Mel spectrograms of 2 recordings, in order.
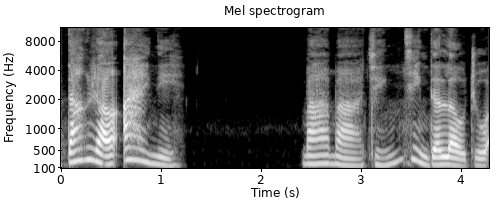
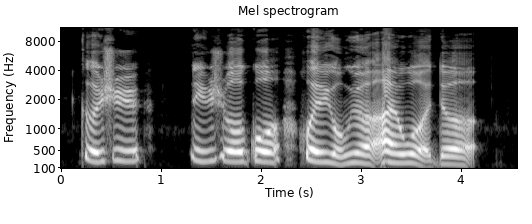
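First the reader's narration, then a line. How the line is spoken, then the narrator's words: Crying. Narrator (Chinese): 阿丽哭着说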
